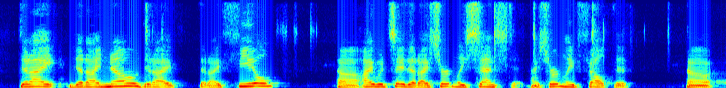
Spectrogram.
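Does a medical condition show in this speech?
No.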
